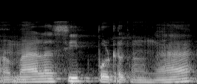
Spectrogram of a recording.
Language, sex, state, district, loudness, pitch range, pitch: Tamil, male, Tamil Nadu, Kanyakumari, -17 LUFS, 110-130 Hz, 120 Hz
